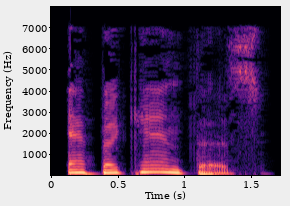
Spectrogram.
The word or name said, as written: epicanthic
